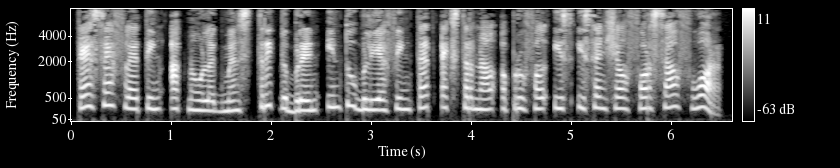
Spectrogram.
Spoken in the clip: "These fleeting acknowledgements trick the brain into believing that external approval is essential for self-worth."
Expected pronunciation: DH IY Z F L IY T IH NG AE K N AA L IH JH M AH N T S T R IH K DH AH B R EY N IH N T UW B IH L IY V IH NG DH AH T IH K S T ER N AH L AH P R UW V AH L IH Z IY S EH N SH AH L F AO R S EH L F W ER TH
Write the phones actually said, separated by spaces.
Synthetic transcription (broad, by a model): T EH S F L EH T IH NG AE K N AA L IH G M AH N S T R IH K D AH B R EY N IH N T UW B L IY F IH NG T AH T IH K S T ER N AH L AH P R UW F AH L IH S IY S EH N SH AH L F AO R S EH L F W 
